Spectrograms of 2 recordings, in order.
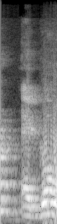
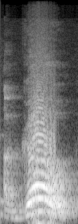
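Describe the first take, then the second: First: Ago said "EH-go" with a full first vowel; wrong pronunciation. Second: Ago as "uh-GO", weak first vowel, long GO; correct pronunciation. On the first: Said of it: "So it is not ego". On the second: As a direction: lean on the second syllable of ago. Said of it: "it is ago". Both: Shown as a demonstration.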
